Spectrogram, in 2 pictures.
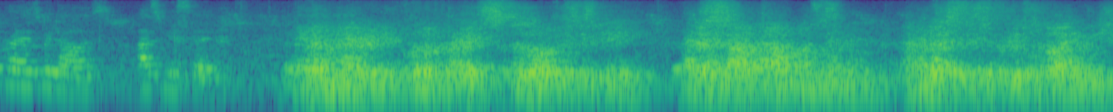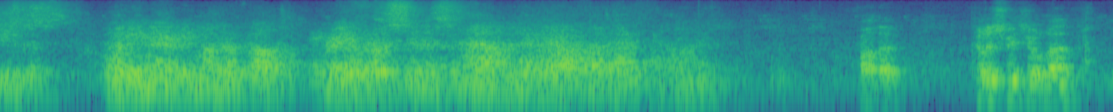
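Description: A woman speaks calmly into a microphone, heard over a loudspeaker outdoors.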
